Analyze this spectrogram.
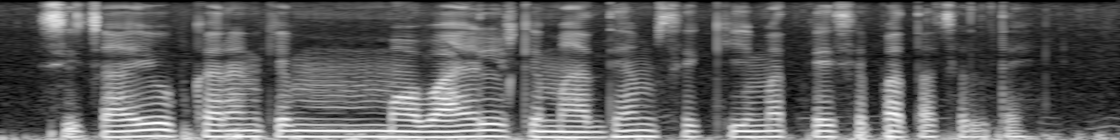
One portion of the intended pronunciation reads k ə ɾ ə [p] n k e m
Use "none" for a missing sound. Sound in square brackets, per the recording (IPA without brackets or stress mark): none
